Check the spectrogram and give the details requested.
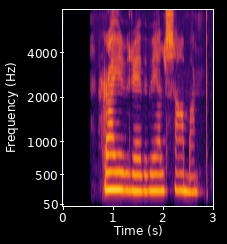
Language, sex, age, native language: Icelandic, female, 8, Icelandic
